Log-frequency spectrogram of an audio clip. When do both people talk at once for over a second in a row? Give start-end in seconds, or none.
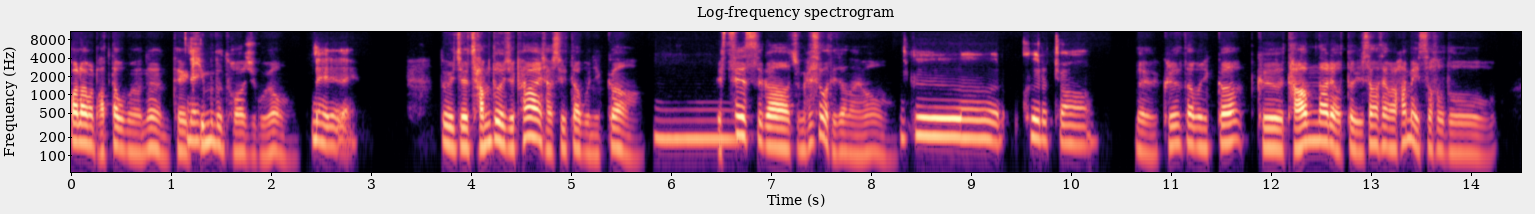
none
